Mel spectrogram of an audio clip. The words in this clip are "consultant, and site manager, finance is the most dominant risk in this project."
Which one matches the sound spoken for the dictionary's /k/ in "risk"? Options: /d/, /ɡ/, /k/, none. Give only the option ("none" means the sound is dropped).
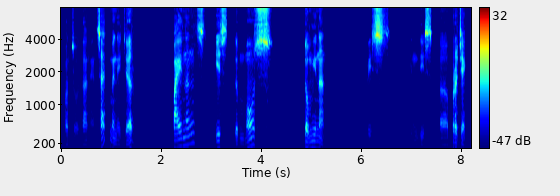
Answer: none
